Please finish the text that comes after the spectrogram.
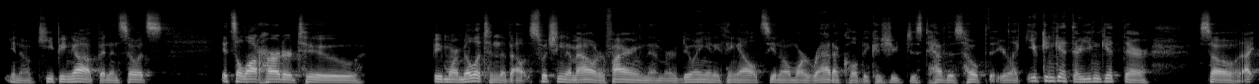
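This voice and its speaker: Relaxed man hosting a video call. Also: fairly low pitch, a little fast. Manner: relaxed, conversational, reflective. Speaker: podcast host. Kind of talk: casual video-call interview. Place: home room with bookshelves. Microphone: video call, webcam.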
